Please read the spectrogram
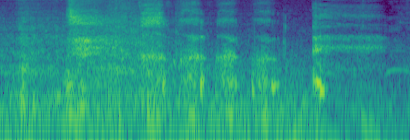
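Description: Swimming-pool water splashing and churning right after a child's cannonball jump, as he surfaces and paddles in arm floats, with a sharp slap about a second and a half in.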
